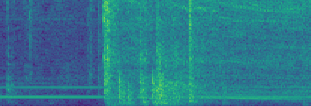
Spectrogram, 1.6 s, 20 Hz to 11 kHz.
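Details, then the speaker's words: 2008 Chrysler Town and Country, driver's door had no power windows or locks (interior CAN fault): after reconnecting, switch clunk then steady even window motor whir, window going down normally; everything works now. "Doors down, baby. Hey, look at that. Everything works now."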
